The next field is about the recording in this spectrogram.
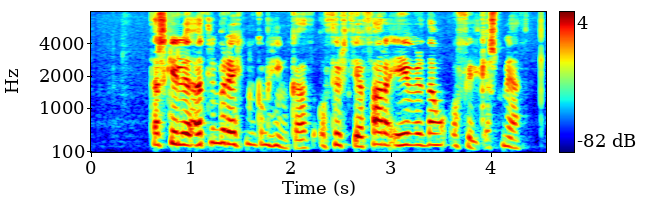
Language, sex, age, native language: Icelandic, female, 40-49, Icelandic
